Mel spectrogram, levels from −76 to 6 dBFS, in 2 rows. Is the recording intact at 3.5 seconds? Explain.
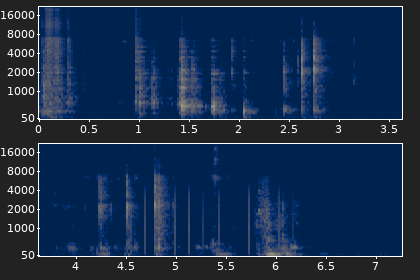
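Yes, at 3.5 s the sound is intact, with no audible fault at that moment.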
